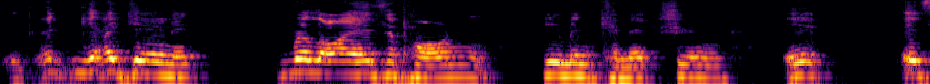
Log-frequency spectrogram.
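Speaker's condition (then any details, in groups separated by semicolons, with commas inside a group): Cerebral palsy spastic quadriplegia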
